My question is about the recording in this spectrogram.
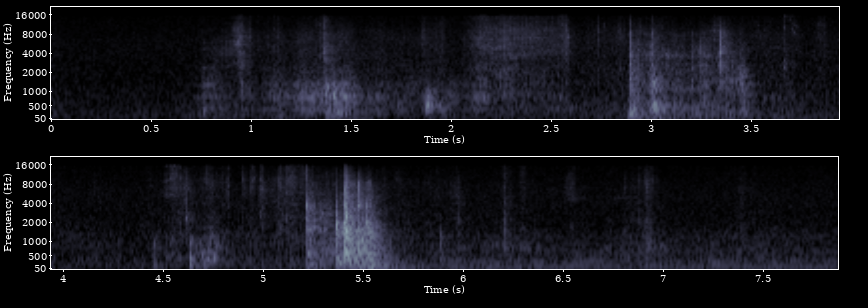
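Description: Handling noises from lampshade materials being worked by hand: a few short rustles and light knocks, the loudest about five and a half seconds in. After that a faint low hum sets in.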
